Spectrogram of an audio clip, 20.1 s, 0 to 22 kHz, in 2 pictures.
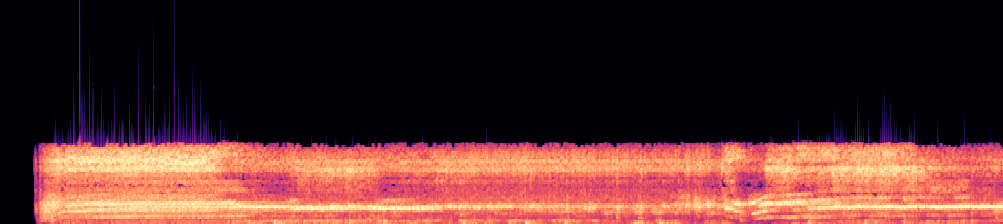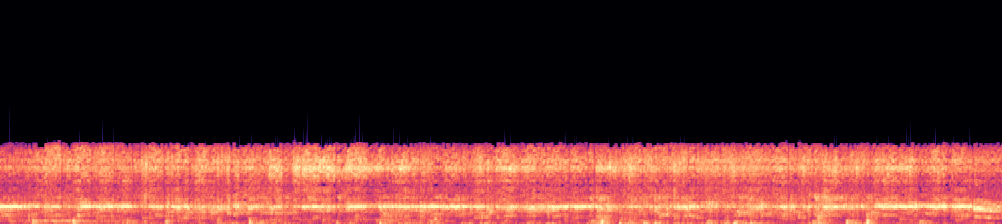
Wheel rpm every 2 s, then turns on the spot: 50, 210, 230, 210, 210, 230, 230, 240, 230, 220.
none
